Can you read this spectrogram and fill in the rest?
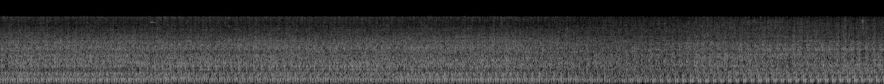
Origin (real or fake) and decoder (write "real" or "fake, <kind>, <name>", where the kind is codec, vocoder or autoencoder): real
